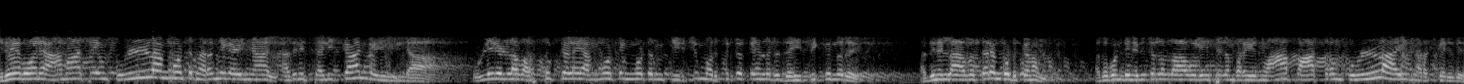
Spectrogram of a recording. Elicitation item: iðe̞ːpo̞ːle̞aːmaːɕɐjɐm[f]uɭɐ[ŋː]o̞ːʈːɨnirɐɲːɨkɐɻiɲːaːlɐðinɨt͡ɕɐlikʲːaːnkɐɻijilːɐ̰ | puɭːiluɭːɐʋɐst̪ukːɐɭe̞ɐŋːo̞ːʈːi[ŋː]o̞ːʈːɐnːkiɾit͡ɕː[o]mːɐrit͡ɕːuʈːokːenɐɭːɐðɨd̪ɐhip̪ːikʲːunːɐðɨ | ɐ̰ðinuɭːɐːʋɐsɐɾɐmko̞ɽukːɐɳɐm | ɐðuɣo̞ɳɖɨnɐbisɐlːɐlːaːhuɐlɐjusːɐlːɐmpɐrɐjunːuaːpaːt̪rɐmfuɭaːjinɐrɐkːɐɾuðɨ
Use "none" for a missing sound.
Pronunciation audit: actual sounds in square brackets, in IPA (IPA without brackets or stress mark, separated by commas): f, ŋː, ŋː, u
